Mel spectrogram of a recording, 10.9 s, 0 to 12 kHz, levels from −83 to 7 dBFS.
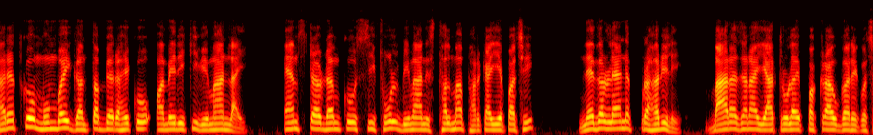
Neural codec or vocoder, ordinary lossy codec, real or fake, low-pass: codec, 16 kHz, 4 kbps, FunCodec, trained on Chinese and English, 50 frames a second; Opus, 16 kbps; fake; 7.2 kHz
